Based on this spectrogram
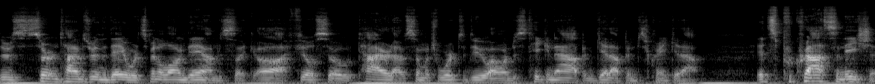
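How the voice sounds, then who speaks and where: A man speaks at a very fast pace and a medium pitch, with ordinary pitch variation. Audible room echo surrounds his voice. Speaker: entrepreneur vlogger. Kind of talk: casual vlog monologue. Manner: unscripted, one take with fumbles.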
